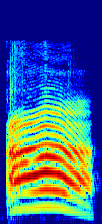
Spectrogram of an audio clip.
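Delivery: high strained cry of agony; pained cry. Retold or imitated. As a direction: let out a cartoon howl of pain. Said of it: "this poor, decent human being goes".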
